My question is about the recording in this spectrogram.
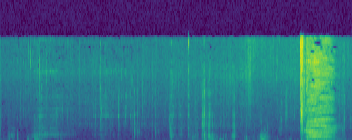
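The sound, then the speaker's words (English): Soft clicks and faint handling noises, then a single loud, slurping first sip of beer near the end, breathy and airy, lasting under a second. “So check it out. First sip.”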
